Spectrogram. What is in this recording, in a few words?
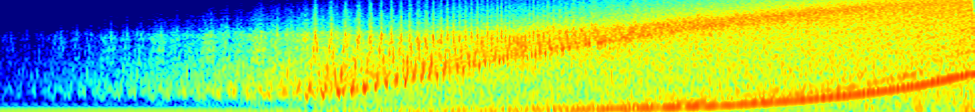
falling, Swish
